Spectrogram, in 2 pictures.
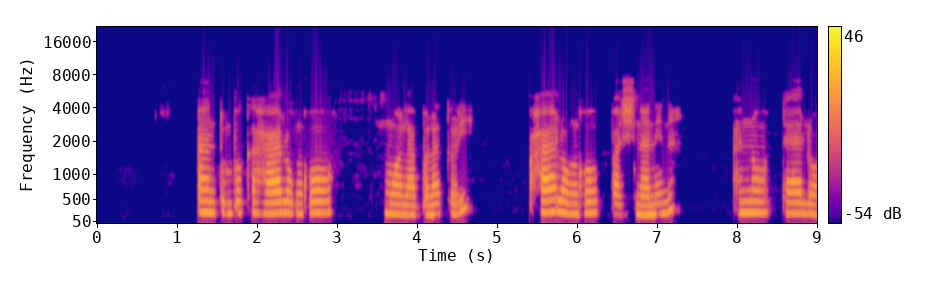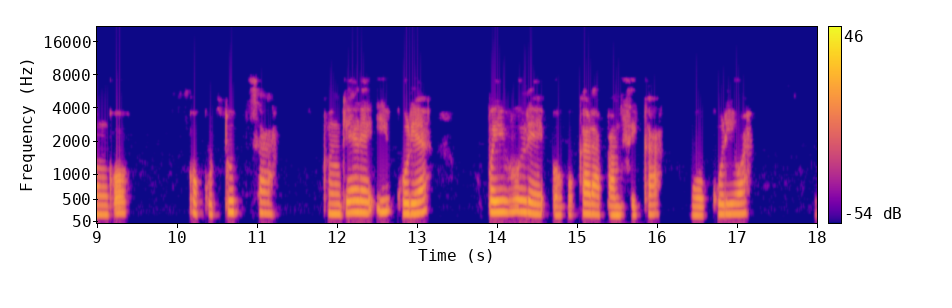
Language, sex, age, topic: Oshiwambo, female, 18-24, agriculture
